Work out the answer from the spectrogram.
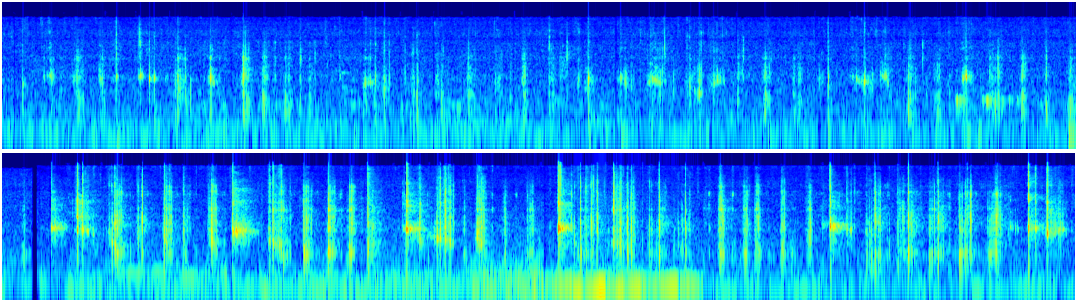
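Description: Close-up chewing of wet chalk: a steady run of sharp, crackly crunches as the teeth break it up. About halfway through the crunches become louder and denser.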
